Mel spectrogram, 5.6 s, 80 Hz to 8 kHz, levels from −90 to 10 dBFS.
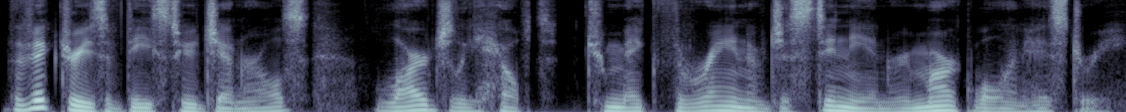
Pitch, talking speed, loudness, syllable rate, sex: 105 Hz, 180 wpm, -19 LUFS, 6.2 syllables/s, male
